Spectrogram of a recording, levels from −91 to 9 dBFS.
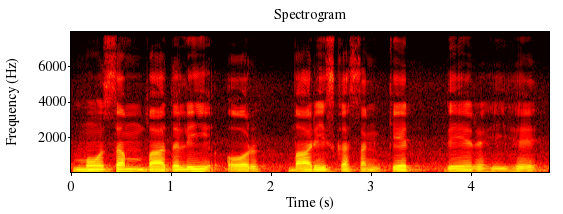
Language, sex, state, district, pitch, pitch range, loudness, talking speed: Hindi, male, Arunachal Pradesh, Lower Dibang Valley, 100 Hz, 95-110 Hz, -19 LUFS, 115 wpm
